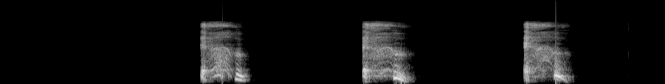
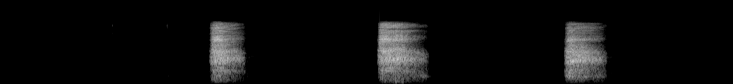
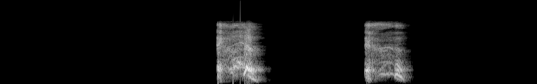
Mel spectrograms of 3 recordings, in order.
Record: {
  "three_cough_length": "6.7 s",
  "three_cough_amplitude": 29561,
  "three_cough_signal_mean_std_ratio": 0.31,
  "exhalation_length": "7.3 s",
  "exhalation_amplitude": 30547,
  "exhalation_signal_mean_std_ratio": 0.28,
  "cough_length": "5.4 s",
  "cough_amplitude": 29578,
  "cough_signal_mean_std_ratio": 0.27,
  "survey_phase": "beta (2021-08-13 to 2022-03-07)",
  "age": "65+",
  "gender": "Female",
  "wearing_mask": "No",
  "symptom_none": true,
  "smoker_status": "Ex-smoker",
  "respiratory_condition_asthma": false,
  "respiratory_condition_other": false,
  "recruitment_source": "REACT",
  "submission_delay": "1 day",
  "covid_test_result": "Negative",
  "covid_test_method": "RT-qPCR"
}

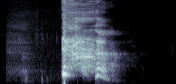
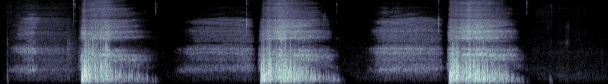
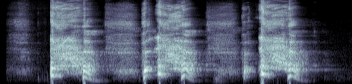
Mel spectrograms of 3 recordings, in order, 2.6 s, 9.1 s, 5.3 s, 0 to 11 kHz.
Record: {
  "cough_length": "2.6 s",
  "cough_amplitude": 32768,
  "cough_signal_mean_std_ratio": 0.39,
  "exhalation_length": "9.1 s",
  "exhalation_amplitude": 32767,
  "exhalation_signal_mean_std_ratio": 0.39,
  "three_cough_length": "5.3 s",
  "three_cough_amplitude": 32768,
  "three_cough_signal_mean_std_ratio": 0.54,
  "survey_phase": "beta (2021-08-13 to 2022-03-07)",
  "age": "45-64",
  "gender": "Male",
  "wearing_mask": "No",
  "symptom_cough_any": true,
  "symptom_runny_or_blocked_nose": true,
  "symptom_sore_throat": true,
  "symptom_headache": true,
  "symptom_onset": "6 days",
  "smoker_status": "Ex-smoker",
  "respiratory_condition_asthma": false,
  "respiratory_condition_other": false,
  "recruitment_source": "Test and Trace",
  "submission_delay": "2 days",
  "covid_test_result": "Positive",
  "covid_test_method": "ePCR"
}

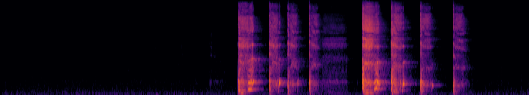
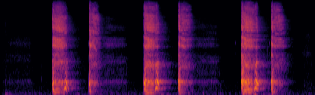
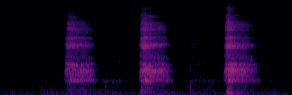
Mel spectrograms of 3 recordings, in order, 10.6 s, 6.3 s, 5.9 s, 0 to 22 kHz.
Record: {
  "cough_length": "10.6 s",
  "cough_amplitude": 3598,
  "cough_signal_mean_std_ratio": 0.3,
  "three_cough_length": "6.3 s",
  "three_cough_amplitude": 5208,
  "three_cough_signal_mean_std_ratio": 0.39,
  "exhalation_length": "5.9 s",
  "exhalation_amplitude": 363,
  "exhalation_signal_mean_std_ratio": 0.45,
  "survey_phase": "beta (2021-08-13 to 2022-03-07)",
  "age": "45-64",
  "gender": "Female",
  "wearing_mask": "No",
  "symptom_new_continuous_cough": true,
  "symptom_runny_or_blocked_nose": true,
  "symptom_abdominal_pain": true,
  "symptom_fatigue": true,
  "symptom_fever_high_temperature": true,
  "symptom_headache": true,
  "symptom_onset": "3 days",
  "smoker_status": "Never smoked",
  "respiratory_condition_asthma": false,
  "respiratory_condition_other": false,
  "recruitment_source": "Test and Trace",
  "submission_delay": "2 days",
  "covid_test_result": "Positive",
  "covid_test_method": "RT-qPCR"
}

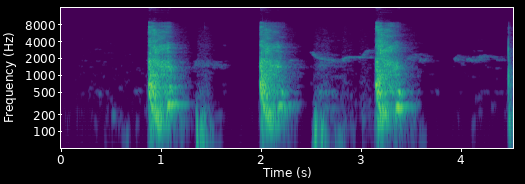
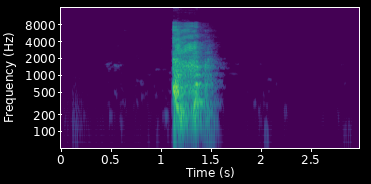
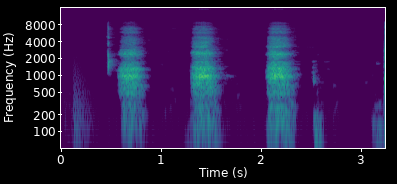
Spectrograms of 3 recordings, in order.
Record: {
  "three_cough_length": "4.5 s",
  "three_cough_amplitude": 30407,
  "three_cough_signal_mean_std_ratio": 0.34,
  "cough_length": "3.0 s",
  "cough_amplitude": 29849,
  "cough_signal_mean_std_ratio": 0.23,
  "exhalation_length": "3.2 s",
  "exhalation_amplitude": 11814,
  "exhalation_signal_mean_std_ratio": 0.36,
  "survey_phase": "alpha (2021-03-01 to 2021-08-12)",
  "age": "18-44",
  "gender": "Female",
  "wearing_mask": "No",
  "symptom_none": true,
  "smoker_status": "Never smoked",
  "respiratory_condition_asthma": false,
  "respiratory_condition_other": false,
  "recruitment_source": "REACT",
  "submission_delay": "1 day",
  "covid_test_result": "Negative",
  "covid_test_method": "RT-qPCR"
}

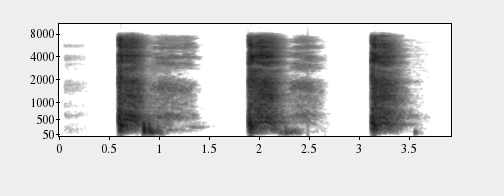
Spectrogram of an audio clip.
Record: {
  "three_cough_length": "3.9 s",
  "three_cough_amplitude": 32307,
  "three_cough_signal_mean_std_ratio": 0.36,
  "survey_phase": "beta (2021-08-13 to 2022-03-07)",
  "age": "18-44",
  "gender": "Female",
  "wearing_mask": "No",
  "symptom_runny_or_blocked_nose": true,
  "symptom_sore_throat": true,
  "symptom_fatigue": true,
  "symptom_change_to_sense_of_smell_or_taste": true,
  "symptom_other": true,
  "smoker_status": "Never smoked",
  "respiratory_condition_asthma": false,
  "respiratory_condition_other": false,
  "recruitment_source": "Test and Trace",
  "submission_delay": "2 days",
  "covid_test_result": "Positive",
  "covid_test_method": "RT-qPCR",
  "covid_ct_value": 16.9,
  "covid_ct_gene": "ORF1ab gene",
  "covid_ct_mean": 17.5,
  "covid_viral_load": "1800000 copies/ml",
  "covid_viral_load_category": "High viral load (>1M copies/ml)"
}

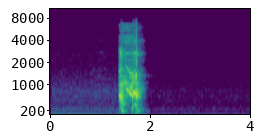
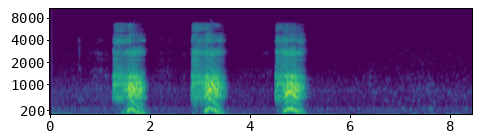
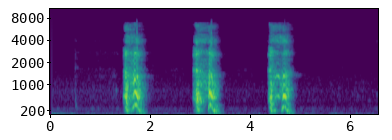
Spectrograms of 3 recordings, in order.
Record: {
  "cough_length": "4.0 s",
  "cough_amplitude": 28671,
  "cough_signal_mean_std_ratio": 0.26,
  "exhalation_length": "8.4 s",
  "exhalation_amplitude": 29237,
  "exhalation_signal_mean_std_ratio": 0.34,
  "three_cough_length": "6.6 s",
  "three_cough_amplitude": 32507,
  "three_cough_signal_mean_std_ratio": 0.31,
  "survey_phase": "alpha (2021-03-01 to 2021-08-12)",
  "age": "65+",
  "gender": "Male",
  "wearing_mask": "No",
  "symptom_none": true,
  "smoker_status": "Never smoked",
  "respiratory_condition_asthma": false,
  "respiratory_condition_other": false,
  "recruitment_source": "REACT",
  "submission_delay": "3 days",
  "covid_test_result": "Negative",
  "covid_test_method": "RT-qPCR"
}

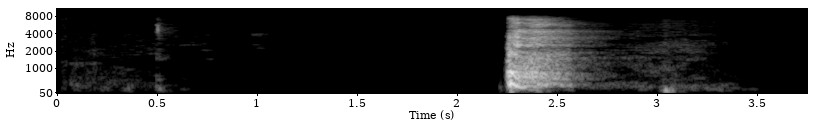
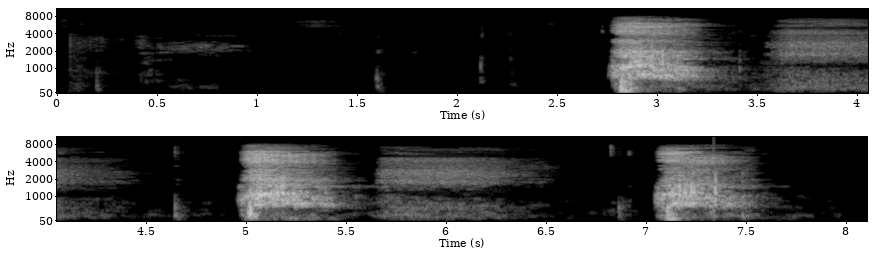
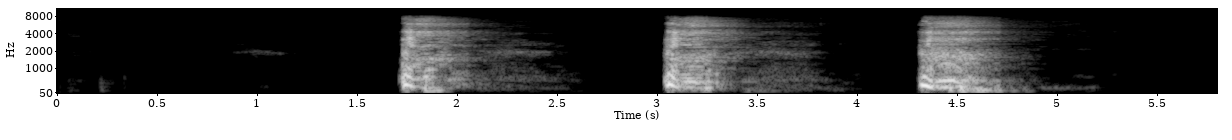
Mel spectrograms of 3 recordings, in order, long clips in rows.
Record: {
  "cough_length": "3.8 s",
  "cough_amplitude": 24105,
  "cough_signal_mean_std_ratio": 0.17,
  "exhalation_length": "8.1 s",
  "exhalation_amplitude": 10713,
  "exhalation_signal_mean_std_ratio": 0.31,
  "three_cough_length": "5.8 s",
  "three_cough_amplitude": 25364,
  "three_cough_signal_mean_std_ratio": 0.27,
  "survey_phase": "beta (2021-08-13 to 2022-03-07)",
  "age": "45-64",
  "gender": "Female",
  "wearing_mask": "No",
  "symptom_none": true,
  "smoker_status": "Ex-smoker",
  "respiratory_condition_asthma": false,
  "respiratory_condition_other": false,
  "recruitment_source": "REACT",
  "submission_delay": "1 day",
  "covid_test_result": "Negative",
  "covid_test_method": "RT-qPCR"
}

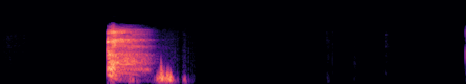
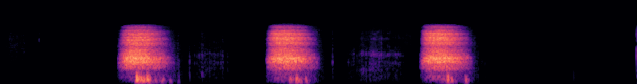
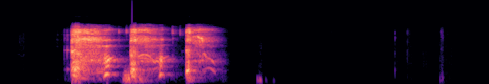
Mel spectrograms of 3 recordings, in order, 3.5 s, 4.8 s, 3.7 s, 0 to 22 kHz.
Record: {
  "cough_length": "3.5 s",
  "cough_amplitude": 29577,
  "cough_signal_mean_std_ratio": 0.22,
  "exhalation_length": "4.8 s",
  "exhalation_amplitude": 24321,
  "exhalation_signal_mean_std_ratio": 0.34,
  "three_cough_length": "3.7 s",
  "three_cough_amplitude": 32768,
  "three_cough_signal_mean_std_ratio": 0.35,
  "survey_phase": "alpha (2021-03-01 to 2021-08-12)",
  "age": "18-44",
  "gender": "Female",
  "wearing_mask": "No",
  "symptom_fatigue": true,
  "symptom_fever_high_temperature": true,
  "symptom_headache": true,
  "smoker_status": "Never smoked",
  "respiratory_condition_asthma": false,
  "respiratory_condition_other": false,
  "recruitment_source": "Test and Trace",
  "submission_delay": "1 day",
  "covid_test_result": "Positive",
  "covid_test_method": "RT-qPCR"
}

